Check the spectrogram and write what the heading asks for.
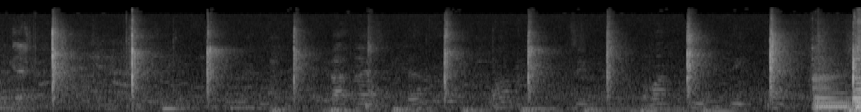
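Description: Finger snaps keeping a steady tempo: about ten crisp snaps, evenly spaced a little over half a second apart, setting the swing beat before the big band comes in.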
